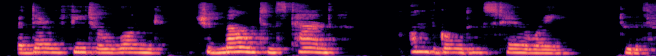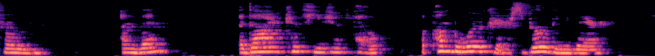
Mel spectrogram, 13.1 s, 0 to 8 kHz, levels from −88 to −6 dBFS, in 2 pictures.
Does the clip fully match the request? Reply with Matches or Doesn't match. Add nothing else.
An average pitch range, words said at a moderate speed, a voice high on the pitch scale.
Doesn't match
